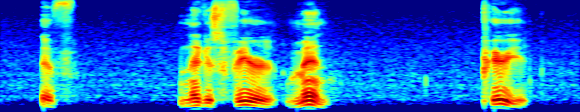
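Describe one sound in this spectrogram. A man speaks calmly and slowly, close to the microphone, with pauses.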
